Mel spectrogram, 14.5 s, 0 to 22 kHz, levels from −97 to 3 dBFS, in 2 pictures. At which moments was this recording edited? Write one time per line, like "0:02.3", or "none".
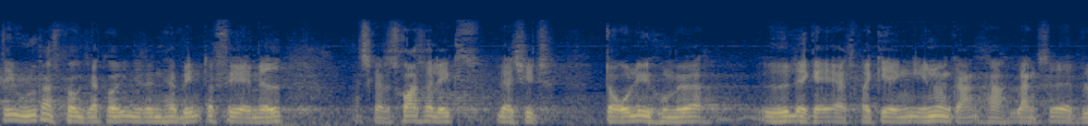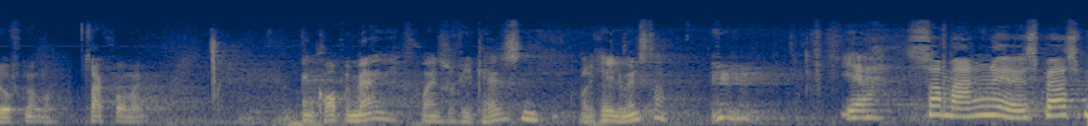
0:07.7
0:09.3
